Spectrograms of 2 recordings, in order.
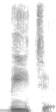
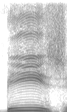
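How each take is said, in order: First: బీచ్ with a crisp ch, softer; wrong ch ending. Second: బీజ్ drawn out as "beezh", higher pitched; stretched model బీజ్ with zh, not ch; correct zh ending. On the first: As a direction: say బీచ్ as English "beach". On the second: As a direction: end బీజ్ on a long buzzing zh. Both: Shown as a demonstration. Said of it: "not బీచ్".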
